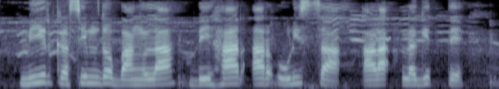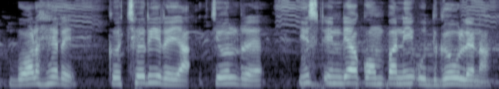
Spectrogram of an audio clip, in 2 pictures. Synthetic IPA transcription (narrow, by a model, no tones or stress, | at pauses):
miɾkəsimd̪ɔbaŋlabiɦaɾaɾuɽisːaːɽaʔləɡit̪̚ˀt̪ɛ | bɔɽɦɛɾɛ | kət͡ʃʰəɾiɾɛjaʔt͡ʃəlɾɛ | isʈiɳɖijakɔmpaniʔud̪ɡəwlɛna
